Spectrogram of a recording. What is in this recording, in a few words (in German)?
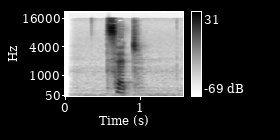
buchstabe z, deutsches alphabet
